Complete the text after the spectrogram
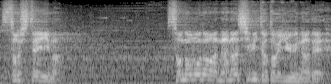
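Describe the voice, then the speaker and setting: A man's voice: sits high, animated, brisk, a bit bright. An actor playing a courteous, theatrical male narrator in a game, with formal, polite delivery. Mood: solemn, theatrical. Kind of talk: scripted Japanese game voice acting. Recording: long hall reverb over music.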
